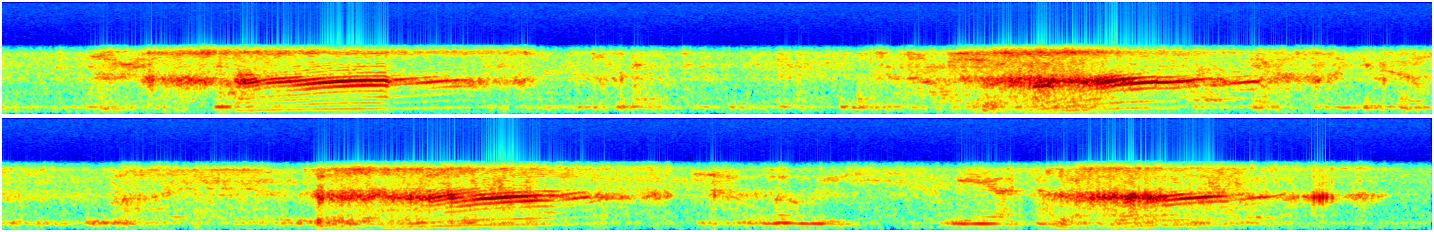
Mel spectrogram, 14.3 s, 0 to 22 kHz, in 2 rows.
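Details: Snoring in a sleeping woman late at night: loud rattling snores with each breath in, about 16 a minute, with quieter breaths out between them.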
